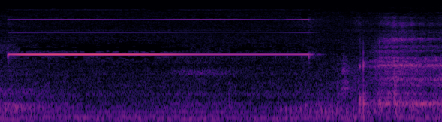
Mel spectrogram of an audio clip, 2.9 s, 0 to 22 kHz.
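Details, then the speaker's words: 1967 Zenith Royal 3000-1 Trans-Oceanic transistor radio: a steady two-second continuity beep across the transistor's collector and emitter indicates a dead short, so the transistor is bad and gets replaced. "when it is a solid beep like that means it's a dead short same thing as if I did this okay so that transistor is bad"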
